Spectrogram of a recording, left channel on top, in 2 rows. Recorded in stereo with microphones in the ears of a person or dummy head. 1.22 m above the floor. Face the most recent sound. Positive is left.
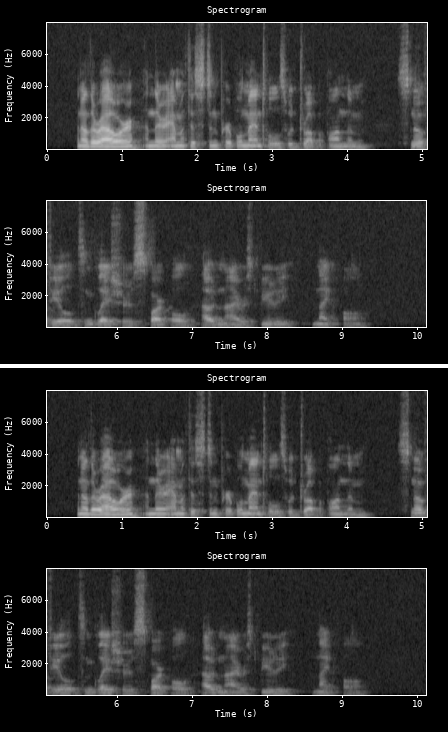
turn(degrees=40)  # may be behind; listen again after turning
